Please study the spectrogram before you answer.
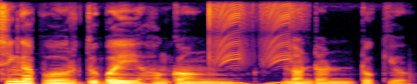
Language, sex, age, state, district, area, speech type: Nepali, male, 45-60, West Bengal, Kalimpong, rural, spontaneous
